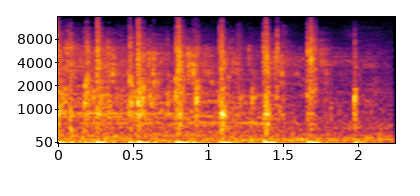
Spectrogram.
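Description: Scattered sharp hand claps, about three or four a second at uneven spacing, over a steady background hiss of crowd noise.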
